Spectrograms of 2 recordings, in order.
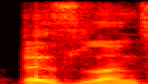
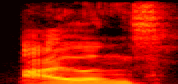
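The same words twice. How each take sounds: First: An s sound is heard in the middle. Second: The s is silent in the middle. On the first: The speaker calls it wrong. "instead of island" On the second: The speaker calls it right. "you don't need to pronounce it. It's just island"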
